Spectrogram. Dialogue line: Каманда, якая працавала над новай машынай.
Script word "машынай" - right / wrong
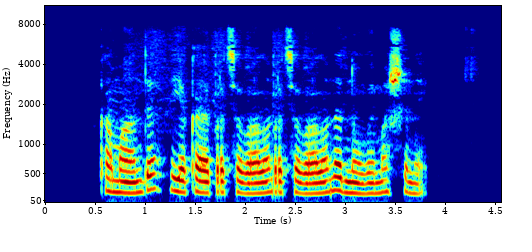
right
